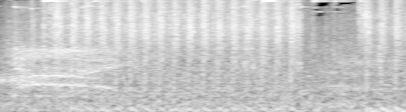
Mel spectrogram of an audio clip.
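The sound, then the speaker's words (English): Rapid rifle gunfire rattles in a dense, continuous fusillade of shots, loud and unbroken for the whole stretch, with a steady roaring wash underneath. “Don't use up all the ammo, you knucklehead! Shoot him a couple of times!”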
